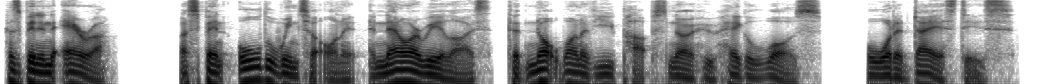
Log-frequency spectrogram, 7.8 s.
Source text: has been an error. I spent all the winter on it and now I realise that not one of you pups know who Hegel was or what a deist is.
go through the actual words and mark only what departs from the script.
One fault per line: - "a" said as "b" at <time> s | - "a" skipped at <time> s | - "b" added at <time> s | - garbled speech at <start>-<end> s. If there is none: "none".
none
